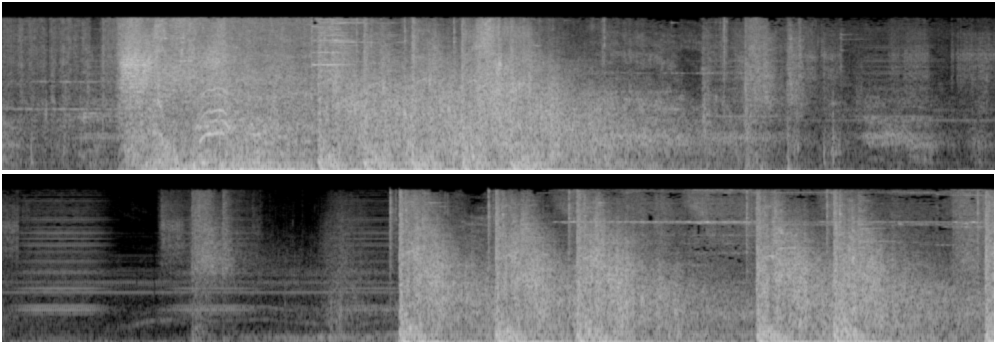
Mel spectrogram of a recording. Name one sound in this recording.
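Pistol shots ring out in quick bursts.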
